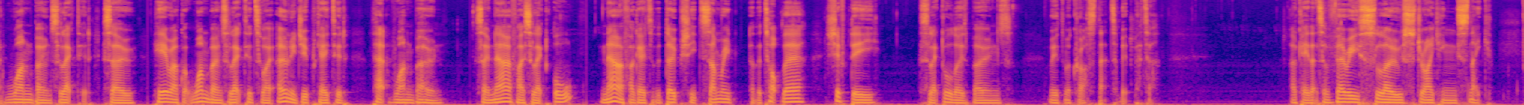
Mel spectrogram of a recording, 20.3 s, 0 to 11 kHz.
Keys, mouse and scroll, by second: 1.3 right click, 3.9-8.2 right drag, 7.4 a, 8.2 click, 11.2 shift+d, 13.5 click, 15.2 space.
